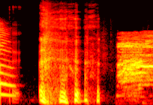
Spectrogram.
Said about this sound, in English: Bunch of Wilhelm screams.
